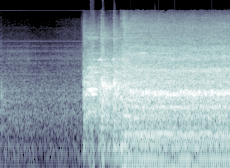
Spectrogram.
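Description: A motorcycle engine starts up and idles loudly close by.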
